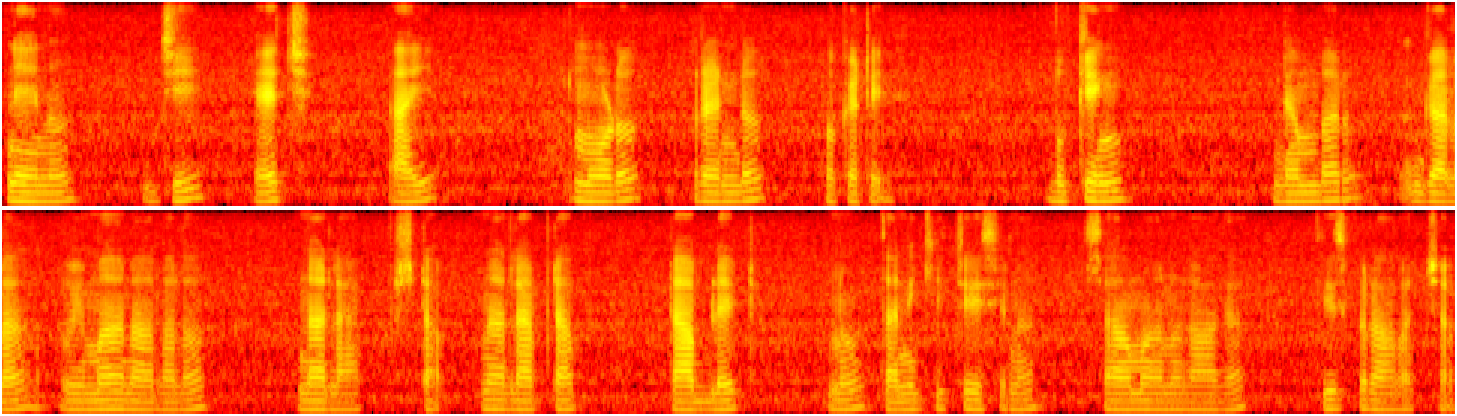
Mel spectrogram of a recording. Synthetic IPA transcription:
ne̞ːnu | d͡ʒiː | et͡ʃʰ | ɐj | muːɽu | ɾe̞ɳɖu | ɔkɐʈi | bukːiŋɡ | nembɐɾ | ɡɐlɐʋimaːnaːlɐlo̞ː | naːlaːpsʈa̰ːp̚ | naːlaːpʈaːp | ʈaːbleʈ | nut̪ɐnikit͡ʃe̞ːsinɐ | saːmaːnulaːɡaː | t̪iːsu̥kuɾaːʋɐ̰t͡ʃːa̰ːm

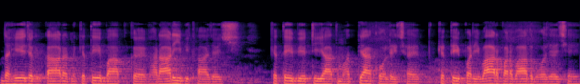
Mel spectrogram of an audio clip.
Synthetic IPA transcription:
d̪əɦed͡ʒkkaɾənket̪ebapkeɡʱəɾaɾibikʰad͡ʒəjt͡ʃʰ | ket̪ebeʈiat̪məɦət̪jakɔlɛt͡ʃʰət̪ | ket̪epəɾibaɾbəɾbad̪bʱɔd͡ʒajt͡ʃʰɛ

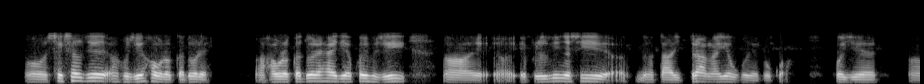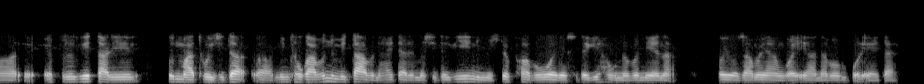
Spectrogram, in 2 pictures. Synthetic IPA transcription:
sek̚selzeɦuzikhawɾɐkːɐdɔɾe | ɦawɾɐkːɐdɔɾeɦajdiɐkʰojɦuzik | epɾilɡiŋɐsitaɾitɾaŋajawkuɾebɐkwa̰ | kʰojze | pɾilɡitaɾi | kunmatʰojzidɐniŋtʰɐwkʰaβɐnumitabɐniɦajtaɾemɐsidɐɡinumisidɐpʰɐbɐojɾɐsidɐɡiɦɐwnɐbɐnianɐ̰ | kʰojɔzamɐjamɡa̰janɐbɐmpɔ̰ɾʔḛhajtaɾe

